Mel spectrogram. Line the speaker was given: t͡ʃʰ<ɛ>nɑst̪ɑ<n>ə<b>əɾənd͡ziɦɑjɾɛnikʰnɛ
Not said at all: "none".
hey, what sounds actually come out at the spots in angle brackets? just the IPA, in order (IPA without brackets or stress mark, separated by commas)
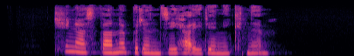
i, n, b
